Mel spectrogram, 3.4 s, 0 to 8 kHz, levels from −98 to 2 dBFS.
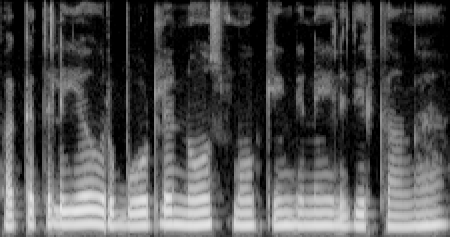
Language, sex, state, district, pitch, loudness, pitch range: Tamil, female, Tamil Nadu, Nilgiris, 160 Hz, -14 LUFS, 155-170 Hz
